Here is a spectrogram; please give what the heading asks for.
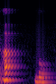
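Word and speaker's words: ابّو: ठीक है, अब्बू में यहाँ पर तजदीद आएगी क्योंकि बा को दो बार प्रोनाउंस किया जाएगा, अब्बू, इस तरह से।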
